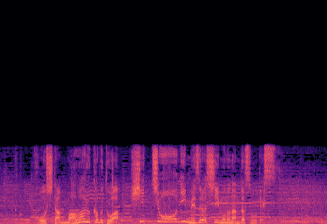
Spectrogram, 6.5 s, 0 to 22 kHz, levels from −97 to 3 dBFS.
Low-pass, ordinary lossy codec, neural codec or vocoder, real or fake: none; none; none; real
